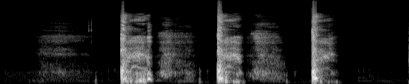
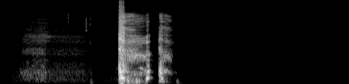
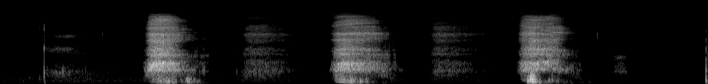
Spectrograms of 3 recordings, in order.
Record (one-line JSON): {"three_cough_length": "4.1 s", "three_cough_amplitude": 32768, "three_cough_signal_mean_std_ratio": 0.3, "cough_length": "3.5 s", "cough_amplitude": 32768, "cough_signal_mean_std_ratio": 0.21, "exhalation_length": "7.1 s", "exhalation_amplitude": 23776, "exhalation_signal_mean_std_ratio": 0.33, "survey_phase": "beta (2021-08-13 to 2022-03-07)", "age": "18-44", "gender": "Female", "wearing_mask": "No", "symptom_runny_or_blocked_nose": true, "symptom_sore_throat": true, "symptom_headache": true, "symptom_other": true, "symptom_onset": "7 days", "smoker_status": "Never smoked", "respiratory_condition_asthma": false, "respiratory_condition_other": false, "recruitment_source": "Test and Trace", "submission_delay": "3 days", "covid_test_result": "Positive", "covid_test_method": "RT-qPCR", "covid_ct_value": 26.6, "covid_ct_gene": "ORF1ab gene"}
